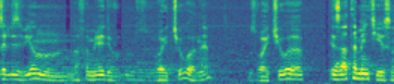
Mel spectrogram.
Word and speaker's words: Wojtyła: II, ele, e a família deles, né, os Wojtyła, é a pronúncia, Wojtyła.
